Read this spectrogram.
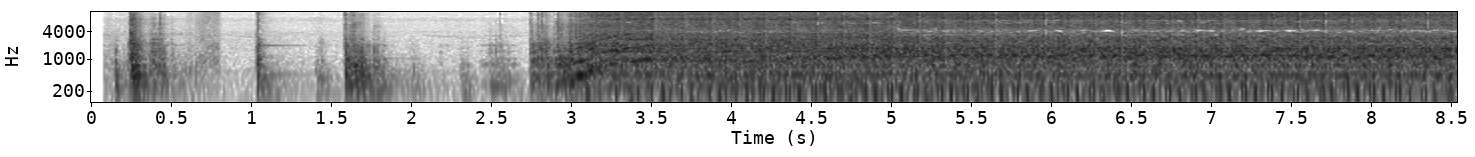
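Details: Husqvarna LTH140 lawn tractor with Kohler engine: starter clicks then spins engine steadily, never catches or fires; crank no start, owner says it needs a coil.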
